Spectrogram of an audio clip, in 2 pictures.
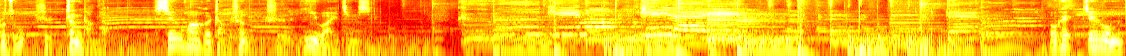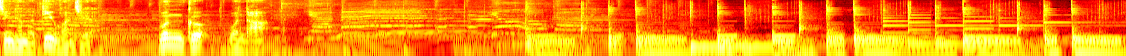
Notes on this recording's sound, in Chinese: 日本实地录音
